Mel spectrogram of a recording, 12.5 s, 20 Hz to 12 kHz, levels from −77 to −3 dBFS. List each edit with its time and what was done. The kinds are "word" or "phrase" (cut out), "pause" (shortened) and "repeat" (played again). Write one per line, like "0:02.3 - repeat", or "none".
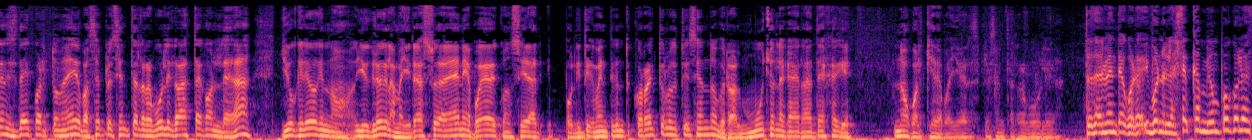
none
